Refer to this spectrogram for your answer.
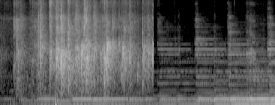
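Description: A crowd claps for about two seconds over a steady musical tone; the clapping cuts off abruptly and the music carries on alone.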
